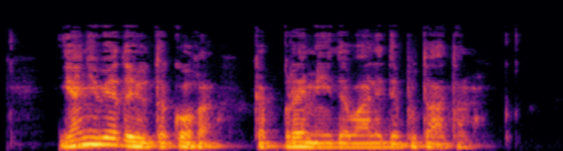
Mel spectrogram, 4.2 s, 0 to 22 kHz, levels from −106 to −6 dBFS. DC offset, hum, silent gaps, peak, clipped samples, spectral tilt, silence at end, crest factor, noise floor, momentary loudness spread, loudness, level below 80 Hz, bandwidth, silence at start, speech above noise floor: under 0.1%; none; none; -6 dBFS; under 0.1%; -8.5 dB/octave; 0.7 s; 18 dB; -66 dBFS; 16 LU; -23 LUFS; -56 dBFS; 8.8 kHz; 0.45 s; 44 dB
